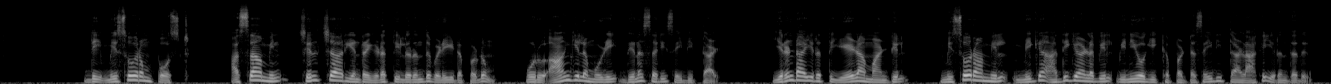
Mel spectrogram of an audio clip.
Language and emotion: Tamil, neutral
